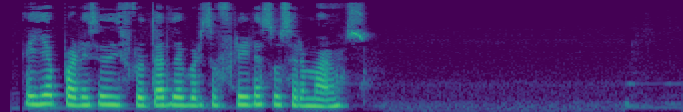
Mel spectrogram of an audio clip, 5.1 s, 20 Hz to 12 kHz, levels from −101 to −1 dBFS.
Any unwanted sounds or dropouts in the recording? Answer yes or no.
no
